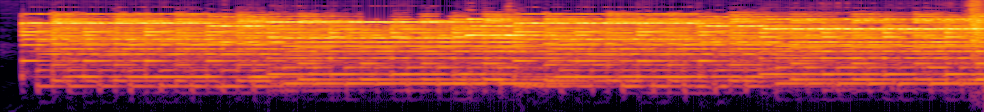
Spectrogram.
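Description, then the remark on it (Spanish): A recorded pop song plays at a steady, full volume, with layered sustained synth chords and effect-heavy, echoing textures. Nobody talks over it. “tiene un hit que me ha vuelto loco y que me lo pongo todas las noches antes de dormir porque ahora me pongo canciones para dormirme,”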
